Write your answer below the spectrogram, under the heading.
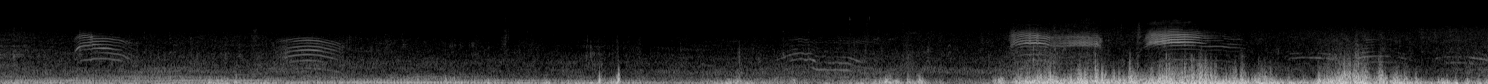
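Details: Cats playing freely in a park: a series of short, quick meows, sparse at first then bunched together, while a heavy low rumble of handling or wind noise swells in the second half.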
